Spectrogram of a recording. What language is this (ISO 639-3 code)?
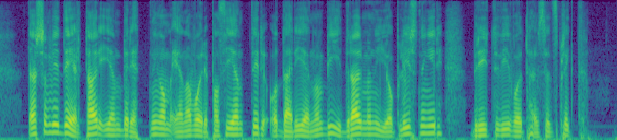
nor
